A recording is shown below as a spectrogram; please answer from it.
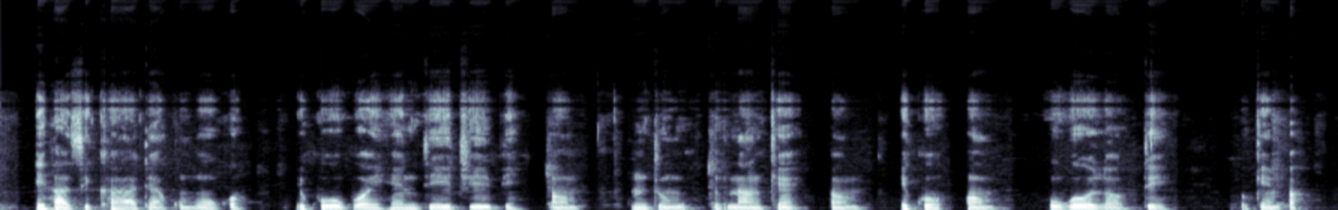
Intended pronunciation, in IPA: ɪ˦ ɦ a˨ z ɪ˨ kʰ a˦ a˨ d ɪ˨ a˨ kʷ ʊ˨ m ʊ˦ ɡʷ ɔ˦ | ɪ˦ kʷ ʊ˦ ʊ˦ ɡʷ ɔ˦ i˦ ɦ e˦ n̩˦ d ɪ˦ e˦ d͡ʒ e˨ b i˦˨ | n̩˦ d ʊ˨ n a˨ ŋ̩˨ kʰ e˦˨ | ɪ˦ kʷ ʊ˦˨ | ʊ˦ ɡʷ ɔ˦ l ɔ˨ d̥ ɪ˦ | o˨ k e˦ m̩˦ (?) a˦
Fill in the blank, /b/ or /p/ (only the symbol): p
